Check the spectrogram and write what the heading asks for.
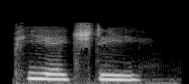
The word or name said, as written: phd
